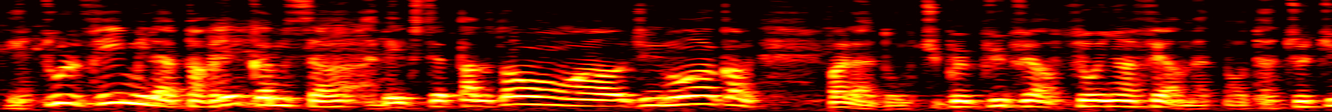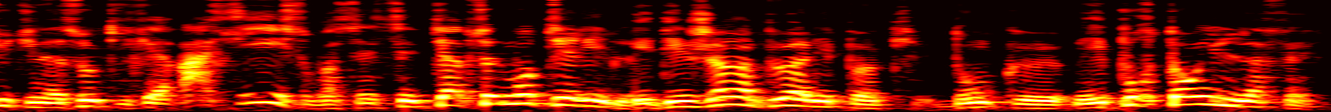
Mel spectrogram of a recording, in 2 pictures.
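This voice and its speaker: A man, a voice actor guest in an interview, telling lively anecdotes and swearing casually. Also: fairly high pitch, fast talker, hardly any pauses, breathy edge.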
